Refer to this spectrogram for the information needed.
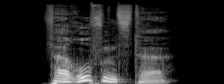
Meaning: inflection of verrufen: 1. strong/mixed nominative/accusative feminine singular superlative degree 2. strong nominative/accusative plural superlative degree
- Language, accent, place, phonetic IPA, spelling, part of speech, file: German, Germany, Berlin, [fɛɐ̯ˈʁuːfn̩stə], verrufenste, adjective, De-verrufenste.ogg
